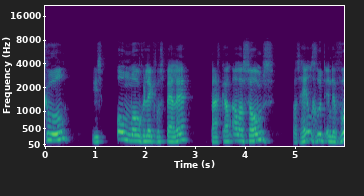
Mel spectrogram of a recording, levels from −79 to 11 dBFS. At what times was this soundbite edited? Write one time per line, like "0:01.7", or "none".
0:02.2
